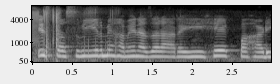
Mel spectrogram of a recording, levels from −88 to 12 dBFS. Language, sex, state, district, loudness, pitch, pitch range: Hindi, female, Haryana, Jhajjar, -21 LUFS, 240 Hz, 225-260 Hz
